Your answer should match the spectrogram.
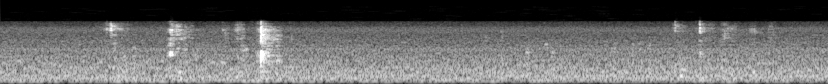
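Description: Computer mouse button clicks, short and sharp: three within the first second and a half, then a quick pair about three and a half seconds in, over faint room hiss.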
